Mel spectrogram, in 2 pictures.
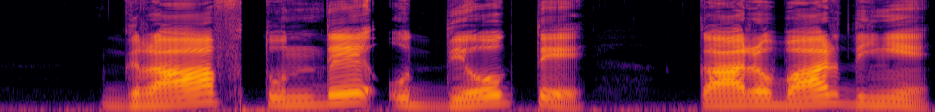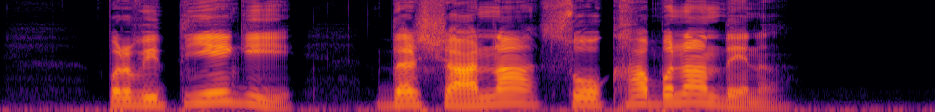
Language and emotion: Dogri, neutral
